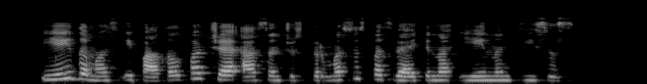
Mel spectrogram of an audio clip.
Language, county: Lithuanian, Šiauliai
